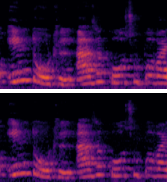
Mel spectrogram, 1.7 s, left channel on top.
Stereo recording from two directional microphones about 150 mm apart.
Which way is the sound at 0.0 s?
10° right (ahead or behind).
